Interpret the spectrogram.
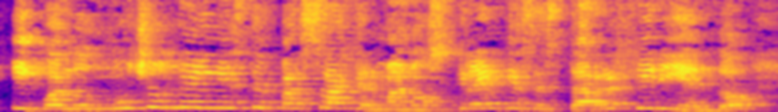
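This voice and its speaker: A woman pastor preaching a sermon, slowly reading scripture aloud and explaining it to her congregation, calling them brothers. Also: very high-pitched. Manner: slow, deliberate reading that stretches key words, with asides to the congregation. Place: church. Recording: echoey church room, voice from a distance.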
